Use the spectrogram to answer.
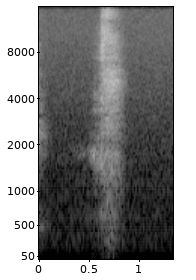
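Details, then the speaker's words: One soft, airy sneeze in a quiet room from someone sick in bed, who reports sneezing a lot with a bad cough and runny nose: an ordinary sneeze. "um I've been sneezing like crazy and I have a wicked cough and runny nose and man it's not easy really right now"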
